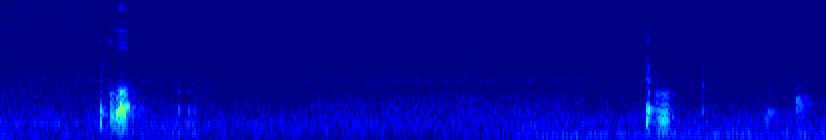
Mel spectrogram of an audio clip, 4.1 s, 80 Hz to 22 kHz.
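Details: Two short, sharp, involuntary gulping sounds about three seconds apart against a quiet background, typical hiccups, on day 1 of hiccups.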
